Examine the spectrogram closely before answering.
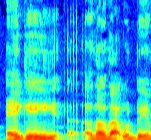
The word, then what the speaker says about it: Ege: it she's Norwegian but her surname is pronounced EG g e so for me I guess the natural way of saying it would be eger or eggy although that would be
